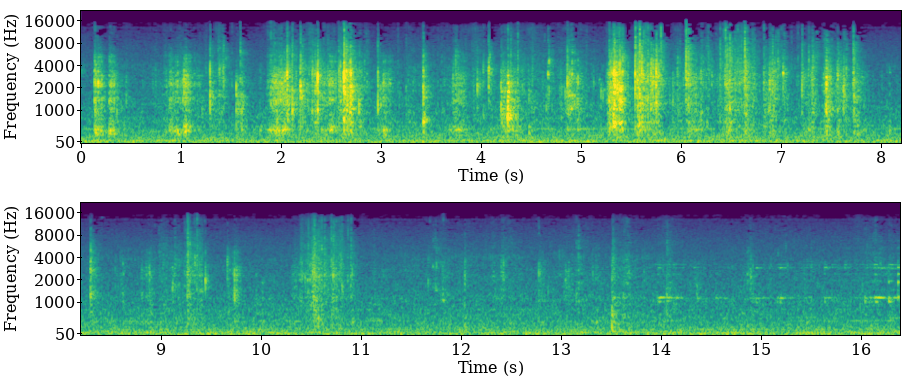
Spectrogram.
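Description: Crunchy Takis rolled tortilla chips being chewed close to the microphone: a quick run of crisp crunches for the first eight seconds or so, a few more a little later, then quiet.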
